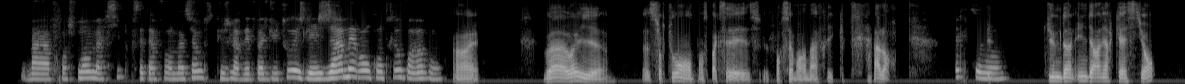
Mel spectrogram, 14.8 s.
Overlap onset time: none

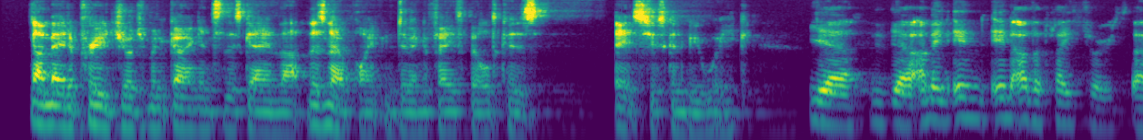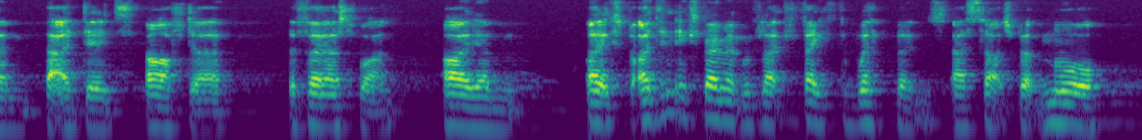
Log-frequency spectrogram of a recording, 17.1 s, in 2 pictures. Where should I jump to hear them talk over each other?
none

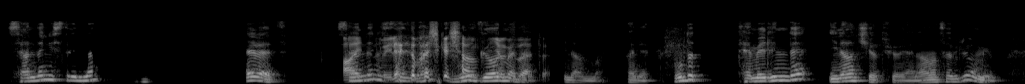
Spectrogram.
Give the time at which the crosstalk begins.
3.4 s

